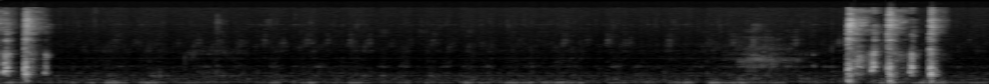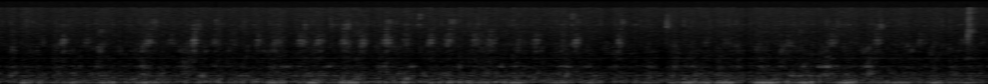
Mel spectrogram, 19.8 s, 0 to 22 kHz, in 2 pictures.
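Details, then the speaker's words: Person coughing at 5 a.m., thinks they are getting sick and calls it whooping cough: one short cough, then about four quick harsh coughs in a quiet room; no whoop follows. "I found out nothing happened. Who's coughing at 5 o'clock in the morning?"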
